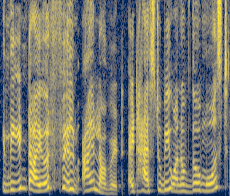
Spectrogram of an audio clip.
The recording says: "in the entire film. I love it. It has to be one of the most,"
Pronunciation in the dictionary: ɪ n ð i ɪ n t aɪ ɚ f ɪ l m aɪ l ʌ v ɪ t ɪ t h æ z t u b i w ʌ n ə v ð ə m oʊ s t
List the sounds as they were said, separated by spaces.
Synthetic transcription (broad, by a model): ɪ n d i ɪ n t aɪ ɚ f ɪ l m aɪ l ʌ v ɪ t ɪ t h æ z t u b i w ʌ n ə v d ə m oʊ s t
